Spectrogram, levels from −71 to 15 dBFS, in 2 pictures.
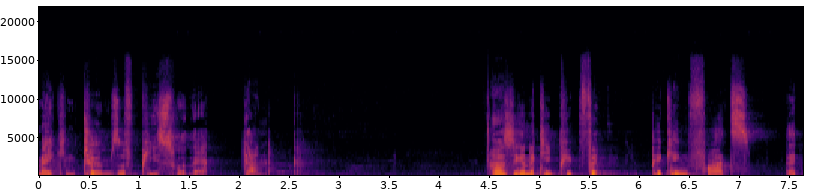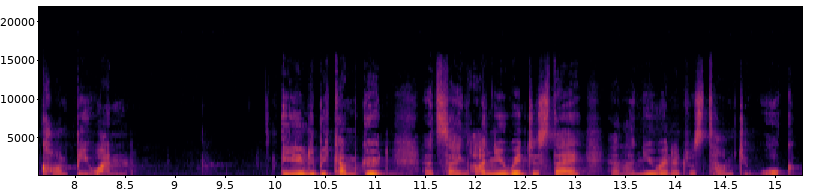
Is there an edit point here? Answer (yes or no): no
